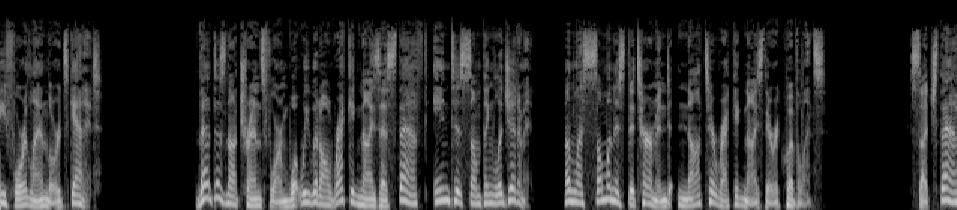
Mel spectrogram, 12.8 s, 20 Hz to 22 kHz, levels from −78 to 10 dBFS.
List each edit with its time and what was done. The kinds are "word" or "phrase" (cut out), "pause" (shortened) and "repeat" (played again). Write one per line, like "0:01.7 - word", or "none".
none

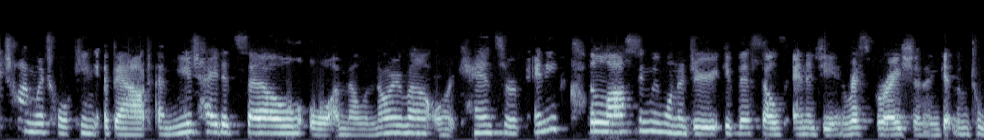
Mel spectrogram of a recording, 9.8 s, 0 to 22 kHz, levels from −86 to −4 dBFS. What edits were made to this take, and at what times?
0:05.8 - word
0:07.2 - word

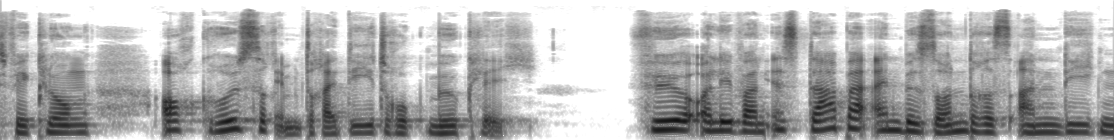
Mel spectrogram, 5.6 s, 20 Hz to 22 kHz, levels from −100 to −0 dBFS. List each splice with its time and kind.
0:01.4 - word
0:03.8 - word

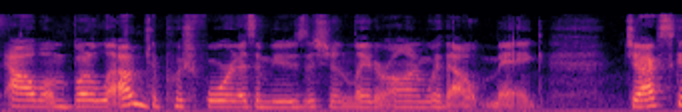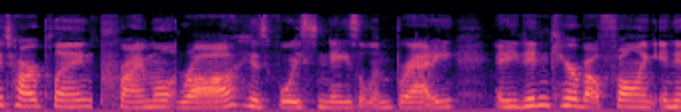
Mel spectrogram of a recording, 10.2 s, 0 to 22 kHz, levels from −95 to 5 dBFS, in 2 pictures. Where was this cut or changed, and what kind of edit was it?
0:01.1 - word
0:05.8 - word
0:06.4 - word

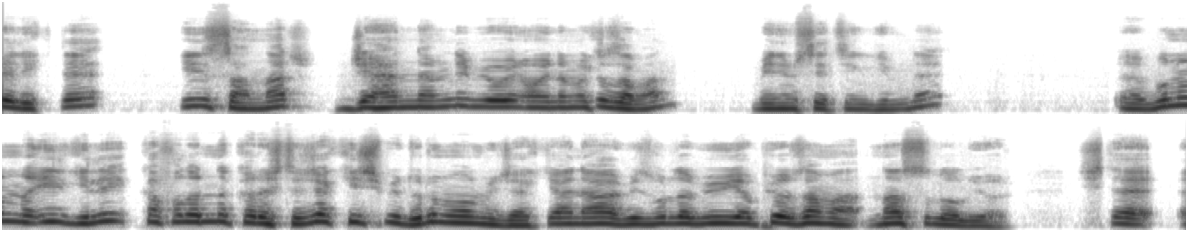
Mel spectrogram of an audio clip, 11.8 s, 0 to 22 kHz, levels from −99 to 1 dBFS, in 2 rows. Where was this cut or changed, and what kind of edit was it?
0:03.0 - word

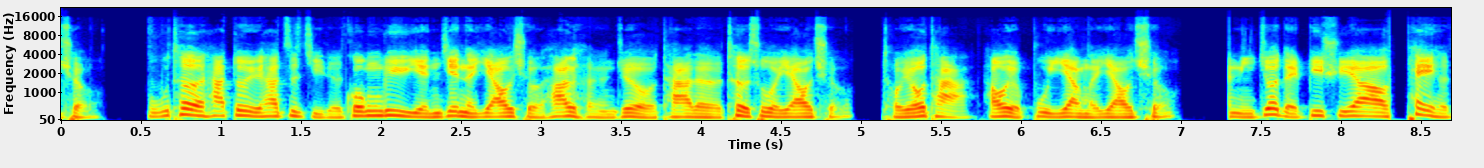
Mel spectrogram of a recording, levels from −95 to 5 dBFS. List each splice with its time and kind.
0:05.0 - pause

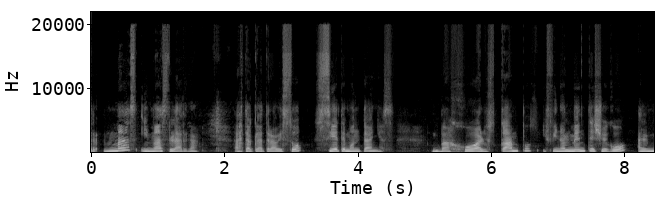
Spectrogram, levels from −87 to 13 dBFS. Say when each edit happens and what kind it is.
none

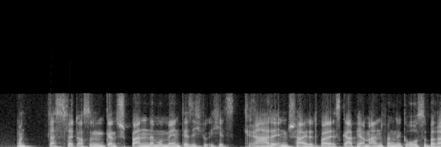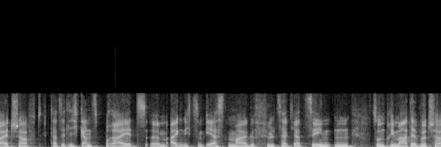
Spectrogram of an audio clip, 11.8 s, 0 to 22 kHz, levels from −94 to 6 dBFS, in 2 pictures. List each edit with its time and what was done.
0:06.5 - pause

